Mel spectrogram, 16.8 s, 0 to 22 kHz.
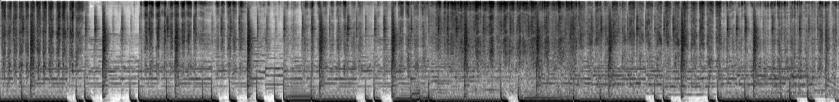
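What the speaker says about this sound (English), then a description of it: "we're gonna go straight to using the Soft Bristle Brush to clean out the midsoles and outsoles" Soft-bristle brush scrubbing the midsoles and outsoles of trashed Air Jordan 1 sneakers, with steady close rubbing strokes broken by short pauses and clicks throughout, no voices.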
